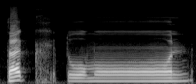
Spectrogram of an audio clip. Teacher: di sini munya panjang dulu baru matikan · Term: Mad Arid lisukun, mad arid lis sukun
